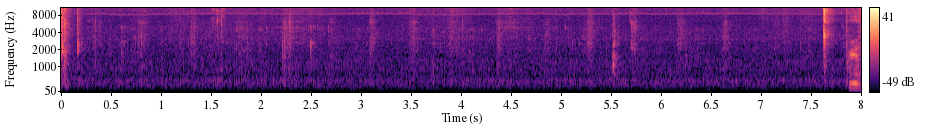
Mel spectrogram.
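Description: A person chewing a mouthful of food quietly, faint scattered clicks over a low steady room hum.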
